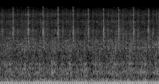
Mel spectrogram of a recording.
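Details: VW engine with timing chain, bought with engine damage, head gasket failed, oil and water mixed: light crisp ticking six or seven times a second over steady idle hum, consistent with lifter or valvetrain tick; cause suspected, not confirmed.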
